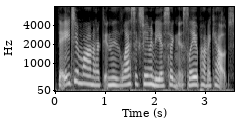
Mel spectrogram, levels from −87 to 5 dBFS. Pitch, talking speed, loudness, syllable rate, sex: 250 Hz, 215 wpm, -17 LUFS, 6.1 syllables/s, female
